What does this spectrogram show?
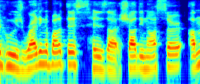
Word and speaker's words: Shadi: Shadi, how do you spell that? That is Shadi it's like shady, like SHADY, and then Nasser is NASSER.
